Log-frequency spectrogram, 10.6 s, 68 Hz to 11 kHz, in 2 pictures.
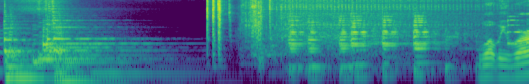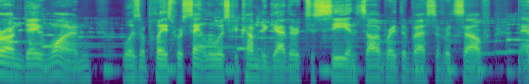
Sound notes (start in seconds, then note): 0.0 light music; 2.4 reel spinning; 3.8 old timey music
